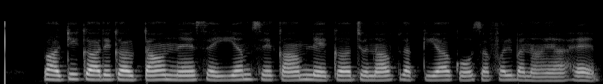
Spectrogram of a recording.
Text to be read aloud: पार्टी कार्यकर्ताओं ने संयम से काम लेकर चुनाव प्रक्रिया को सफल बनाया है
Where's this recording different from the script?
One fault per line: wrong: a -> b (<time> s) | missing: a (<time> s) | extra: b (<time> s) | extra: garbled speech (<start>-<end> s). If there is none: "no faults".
no faults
